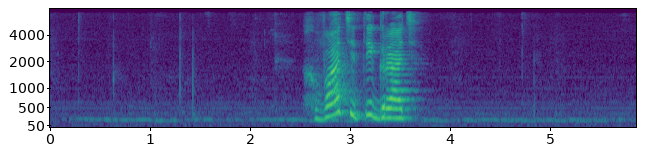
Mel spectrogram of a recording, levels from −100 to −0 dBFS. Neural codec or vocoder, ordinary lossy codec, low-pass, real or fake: none; none; 7.2 kHz; real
